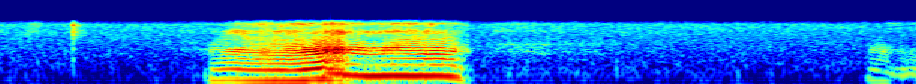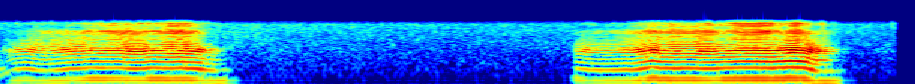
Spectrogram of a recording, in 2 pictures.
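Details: Adult woman snoring in sleep: three loud, rattling inspiratory snores about every four seconds with quiet pauses between; heavy snoring.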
